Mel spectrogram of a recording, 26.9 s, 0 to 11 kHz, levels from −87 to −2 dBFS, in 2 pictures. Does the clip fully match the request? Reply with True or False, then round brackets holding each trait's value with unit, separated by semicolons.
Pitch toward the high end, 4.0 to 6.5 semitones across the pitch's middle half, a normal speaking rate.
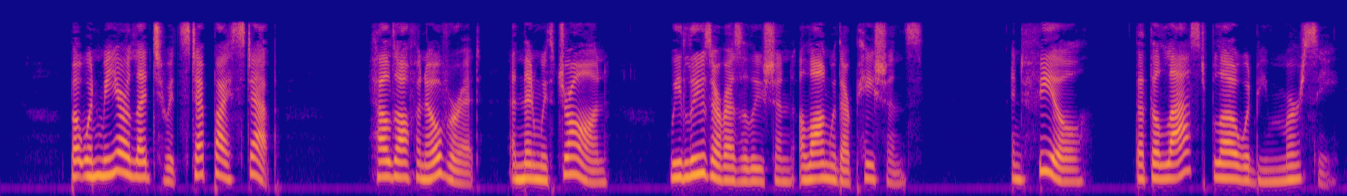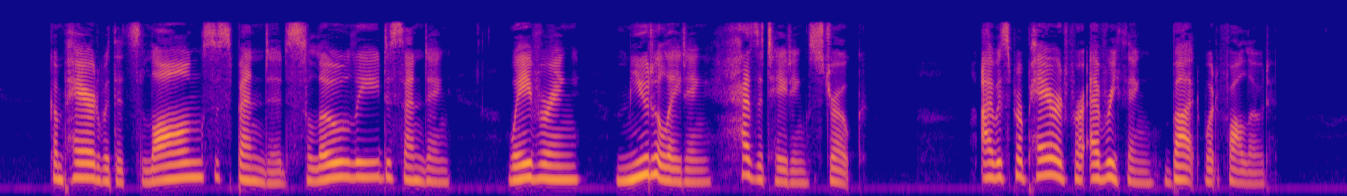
False (195 Hz; 4.6 semitones; 120 wpm)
